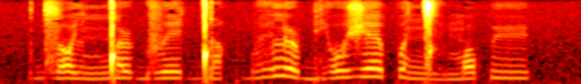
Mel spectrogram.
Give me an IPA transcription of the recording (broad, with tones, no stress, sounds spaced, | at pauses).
d͡z ɔ˨ lʲ ŋ͡ǃ ə˞˨ ɡ v e˨ ɡ͡ǃ e˨ q b ɛ̤˦ l ə˞˨ b j o˦ ʒ ɛ˦ p ə˨ ŋ͡ǀ ɛ̤˨ m ɔ˦ p y˦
